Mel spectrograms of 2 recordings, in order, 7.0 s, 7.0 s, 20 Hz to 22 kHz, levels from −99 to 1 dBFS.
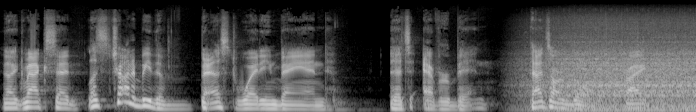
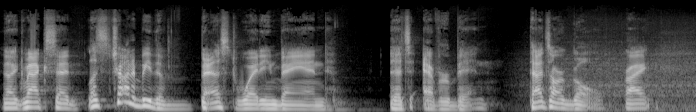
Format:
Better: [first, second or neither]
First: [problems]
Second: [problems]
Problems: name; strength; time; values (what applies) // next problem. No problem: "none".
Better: second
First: traffic noise; loud; from 5.5 s on; 2 dB below the speech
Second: traffic noise; faint; from 5.5 s on; 25 dB below the speech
